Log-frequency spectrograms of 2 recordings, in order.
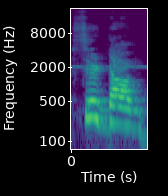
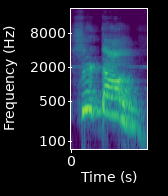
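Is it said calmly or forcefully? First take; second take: calmly; forcefully. First: It is said calmly, as a plain request. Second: It is said forcefully, as a strong exclamation.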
